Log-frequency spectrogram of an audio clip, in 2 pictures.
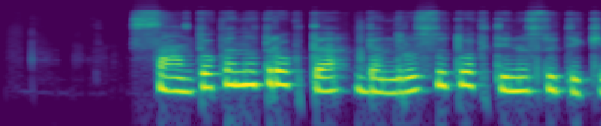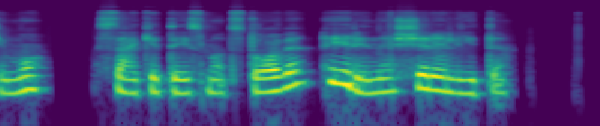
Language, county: Lithuanian, Telšiai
